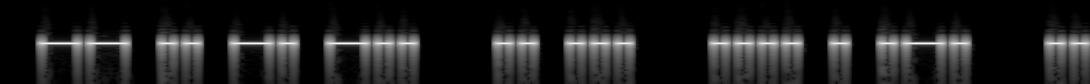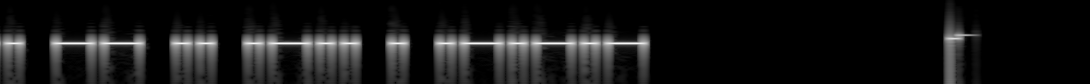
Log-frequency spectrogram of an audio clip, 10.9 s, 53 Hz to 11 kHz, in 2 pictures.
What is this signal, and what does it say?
Morse code, heard as a keyed tone, about 19 wpm, 700 Hz. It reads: MIND IS HER SMILE.
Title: Sentences with 8-Word Phrases - 20wpm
